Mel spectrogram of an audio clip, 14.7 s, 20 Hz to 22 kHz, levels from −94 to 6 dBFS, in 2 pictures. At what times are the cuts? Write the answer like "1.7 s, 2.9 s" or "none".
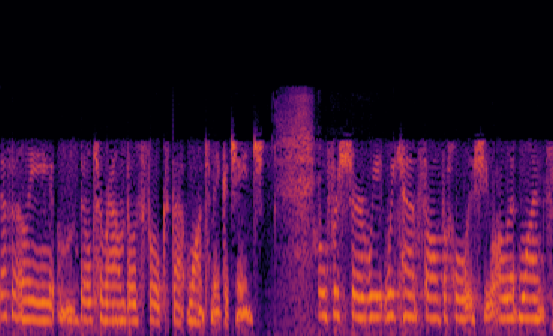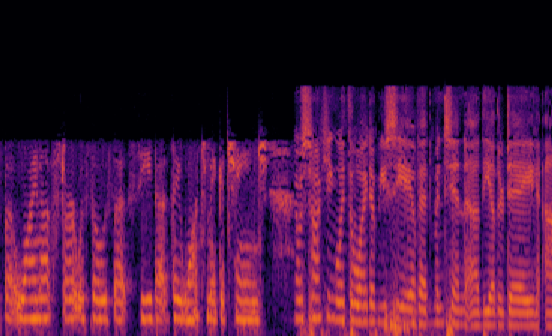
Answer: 4.2 s, 11.3 s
